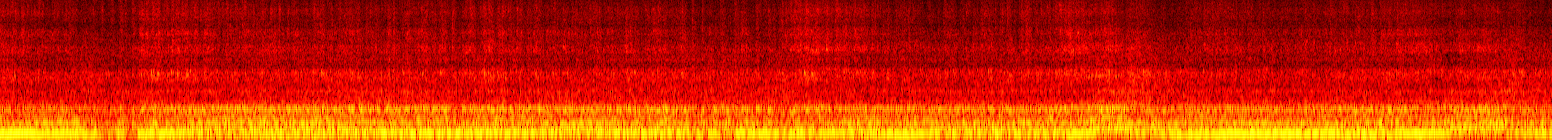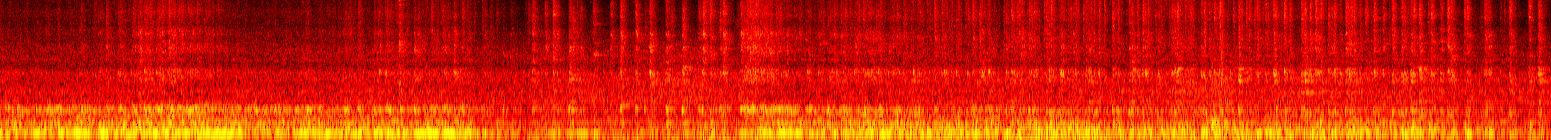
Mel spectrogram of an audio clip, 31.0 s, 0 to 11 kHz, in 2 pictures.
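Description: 1970 Chevelle SS 396's big-block V8 running and being revved a couple of times. Its note changes and drops about two-thirds of the way through as the car starts to back down the trailer ramp.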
